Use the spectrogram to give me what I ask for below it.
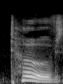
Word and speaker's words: toves: as in arrived and Toves is pronounced as to rhyme with groves again the first oh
